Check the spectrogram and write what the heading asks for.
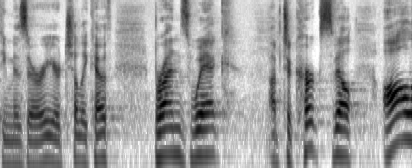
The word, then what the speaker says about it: Chillicothe: So Bethany, Missouri, there's plenty of activity down through north central Missouri, I think it's pronounced Chillicothe, Missouri, or Chillicothe, Brunswick, up to Kirksville.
